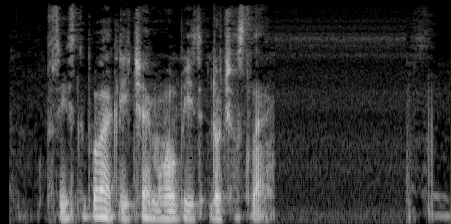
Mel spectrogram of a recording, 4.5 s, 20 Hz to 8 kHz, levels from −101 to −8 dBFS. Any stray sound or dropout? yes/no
no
